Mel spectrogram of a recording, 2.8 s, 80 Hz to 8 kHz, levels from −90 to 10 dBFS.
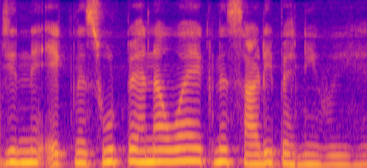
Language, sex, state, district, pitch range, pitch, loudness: Hindi, female, Bihar, Samastipur, 165-205 Hz, 190 Hz, -13 LUFS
